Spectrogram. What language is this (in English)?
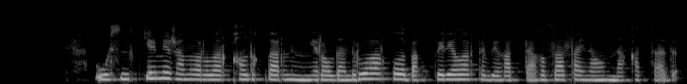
Kazakh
